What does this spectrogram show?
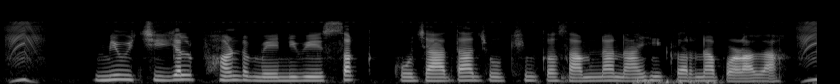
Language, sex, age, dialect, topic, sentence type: Bhojpuri, female, <18, Western, banking, statement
